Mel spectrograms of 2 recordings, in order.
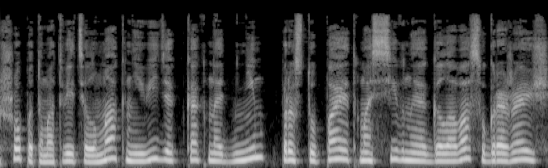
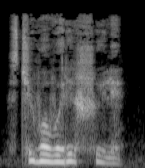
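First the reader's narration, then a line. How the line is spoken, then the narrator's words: Surprised whisper. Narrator (Russian): Также шепотом удивился он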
